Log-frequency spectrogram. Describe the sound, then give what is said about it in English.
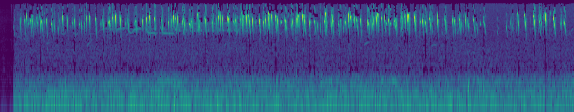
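A chimney swift, recorded in West Virginia, gives a rapid, high-pitched chippering call. It is a continuous stream of sharp twittering notes in quick bursts over a low background rumble, with no talking. “Yeah, it's a rapid chippering sound, and one reason that I thought it would be interesting to listen to chimney swift is that they're mostly city and town birds in Ohio now.”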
